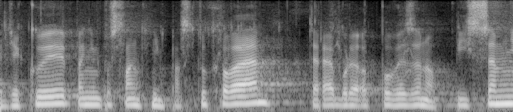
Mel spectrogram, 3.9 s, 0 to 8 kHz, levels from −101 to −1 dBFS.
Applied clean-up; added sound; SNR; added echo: neural separator model SepFormer DNS4.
